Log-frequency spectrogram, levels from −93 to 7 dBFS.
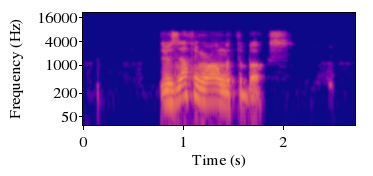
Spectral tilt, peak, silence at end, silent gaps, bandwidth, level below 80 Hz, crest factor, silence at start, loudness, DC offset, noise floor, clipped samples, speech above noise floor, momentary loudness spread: -4 dB/octave; -8 dBFS; 0.65 s; none; 8 kHz; -66 dBFS; 20 dB; 0.8 s; -25 LUFS; under 0.1%; -81 dBFS; under 0.1%; 56 dB; 15 LU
